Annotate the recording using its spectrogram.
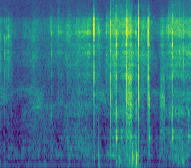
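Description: Hands scoop and rustle through loose sand.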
